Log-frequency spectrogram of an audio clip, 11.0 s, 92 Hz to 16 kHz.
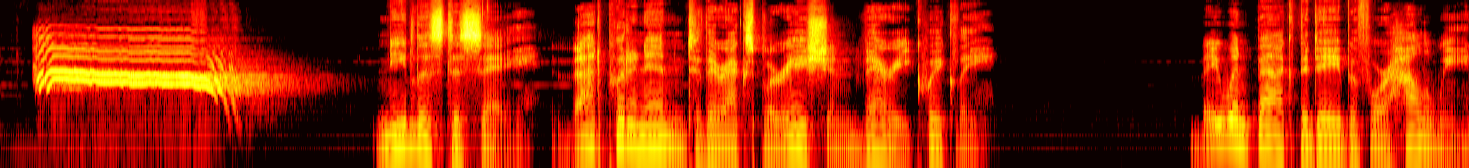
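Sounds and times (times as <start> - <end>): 
little girl screaming loudly: 0.2 - 2.4
speech: 2.8 - 7.5, 9.0 - 11.0.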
